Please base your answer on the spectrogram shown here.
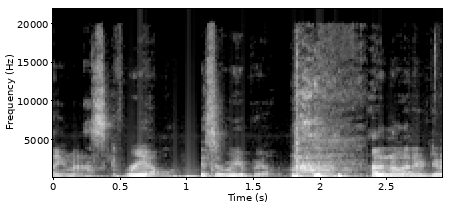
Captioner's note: laughs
